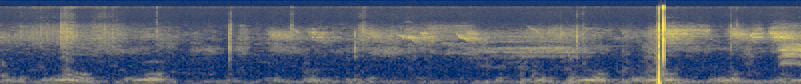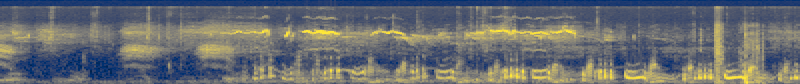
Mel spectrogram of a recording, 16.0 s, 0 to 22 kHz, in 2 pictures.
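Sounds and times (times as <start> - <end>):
pigeons cooing: 0.0 - 3.8, 4.8 - 16.0.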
